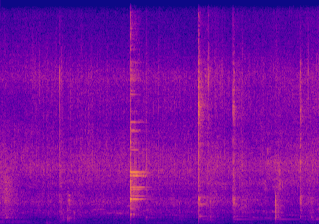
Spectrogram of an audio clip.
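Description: Eggplant pieces dropped into a pan of frying, nearly melted tomatoes, followed by spaced stirring clacks over a soft, steady sizzle, heard up close.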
